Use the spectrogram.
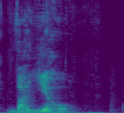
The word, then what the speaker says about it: Vallejo: Vallejo. Two L's pronounced like a Y. That's for you Anglos.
